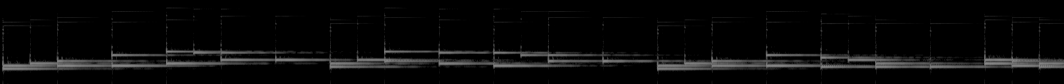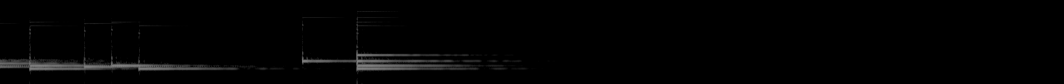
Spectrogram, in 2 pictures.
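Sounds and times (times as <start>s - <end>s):
Russian music box celesta melody: 0.0s - 15.8s.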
